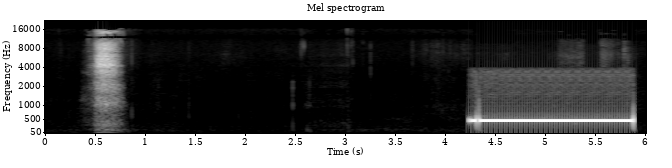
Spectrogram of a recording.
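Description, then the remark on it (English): After a brief breathy exhale and a long pause, a single loud, steady electronic ringback tone sounds for about a second and a half, like an outgoing phone call ringing. “Yeah, because we got the phone hooked up directly to this.”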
